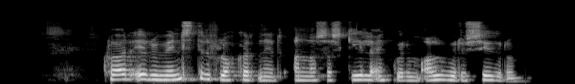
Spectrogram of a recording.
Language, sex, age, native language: Icelandic, female, 60-69, Icelandic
